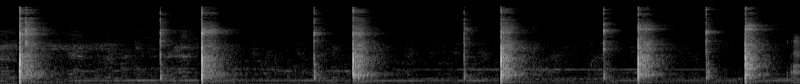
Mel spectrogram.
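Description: A steel claw hammer strikes a ring spanner laid flat over the old seal, driving a new fork oil seal into a Yamaha Jupiter MX front fork tube. There are about a dozen sharp metallic blows, often in pairs. The spanner spreads each blow so the seal goes down evenly.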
